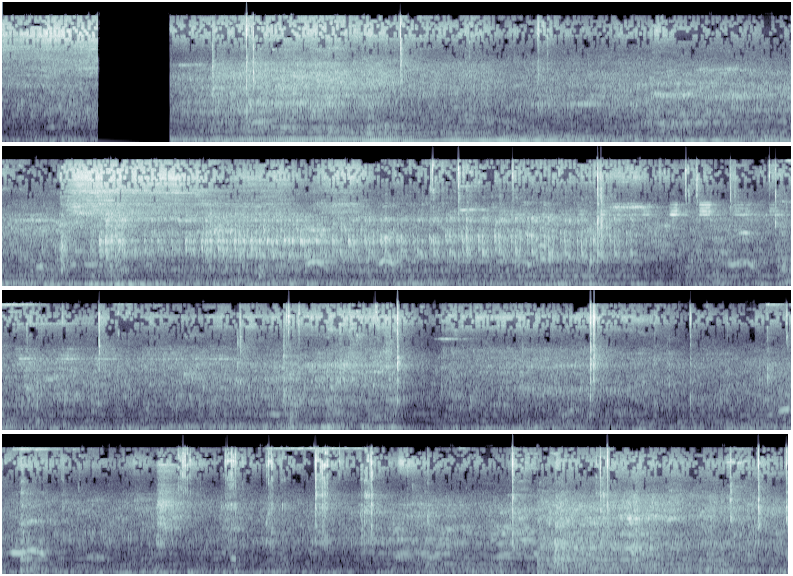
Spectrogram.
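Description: Workshop sounds around a car's engine bay: a low rumble in the first few seconds, then scattered sharp metallic clicks and knocks from hand tools, with voices in the background.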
